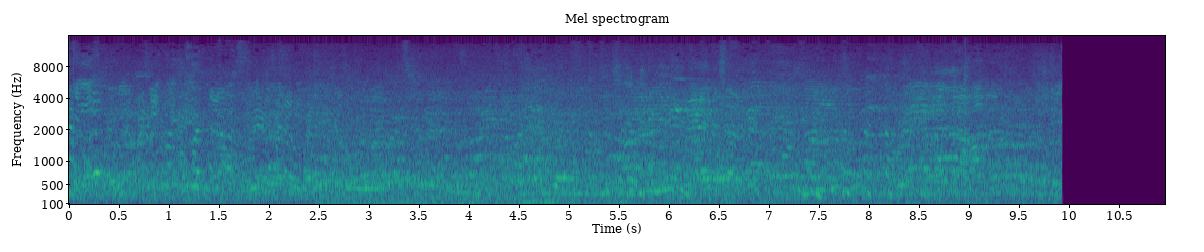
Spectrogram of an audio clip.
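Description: A large crowd of children and adults chatters in a large echoing hall.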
